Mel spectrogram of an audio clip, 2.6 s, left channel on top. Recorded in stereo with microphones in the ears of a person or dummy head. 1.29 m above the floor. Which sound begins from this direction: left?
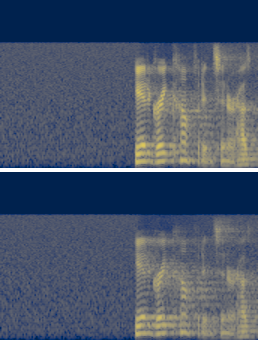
A man speaking, at 1.4 s.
